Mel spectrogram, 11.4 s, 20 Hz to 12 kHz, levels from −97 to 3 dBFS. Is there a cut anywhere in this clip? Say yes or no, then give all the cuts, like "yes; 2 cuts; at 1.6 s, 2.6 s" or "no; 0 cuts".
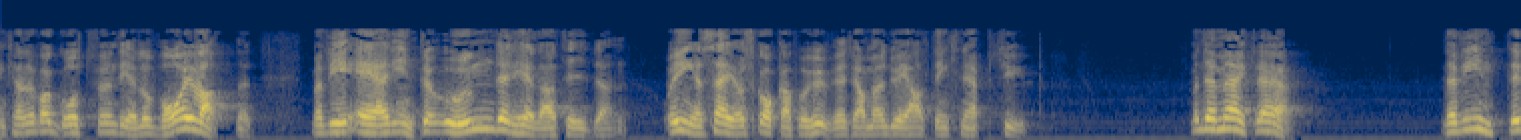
no; 0 cuts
